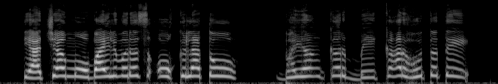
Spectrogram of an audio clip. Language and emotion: Marathi, disgusted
